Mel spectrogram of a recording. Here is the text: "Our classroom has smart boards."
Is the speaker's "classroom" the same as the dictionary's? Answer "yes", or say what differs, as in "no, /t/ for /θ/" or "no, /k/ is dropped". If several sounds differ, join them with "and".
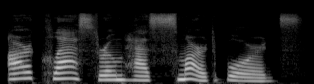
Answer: yes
